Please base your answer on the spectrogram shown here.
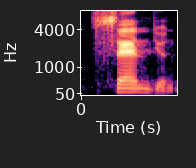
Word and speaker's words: sand dune: 모래 언덕인데 이렇게 두 번 똑같은 자음이 나오게 되면 sand dune. 요 부분이 하나가 이제 발음이 잘 안 되죠. sand dune 이렇게 발음이 된다라든지 아니면 이런 부분이 어떻게 될까요?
